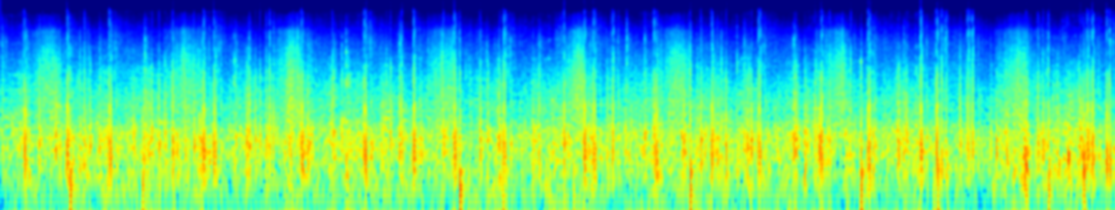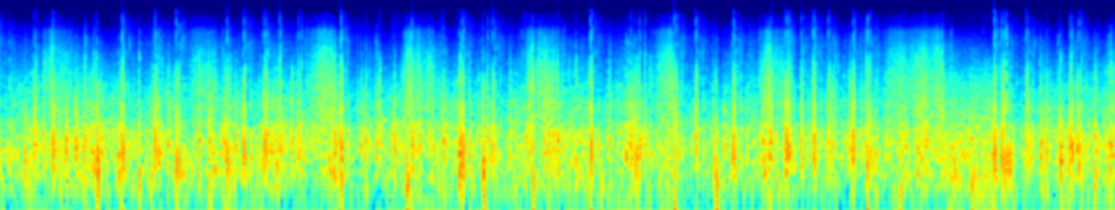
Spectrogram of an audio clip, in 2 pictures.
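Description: Aerial display fireworks going off in a dense, continuous barrage: many loud bangs in quick succession with no pause.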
